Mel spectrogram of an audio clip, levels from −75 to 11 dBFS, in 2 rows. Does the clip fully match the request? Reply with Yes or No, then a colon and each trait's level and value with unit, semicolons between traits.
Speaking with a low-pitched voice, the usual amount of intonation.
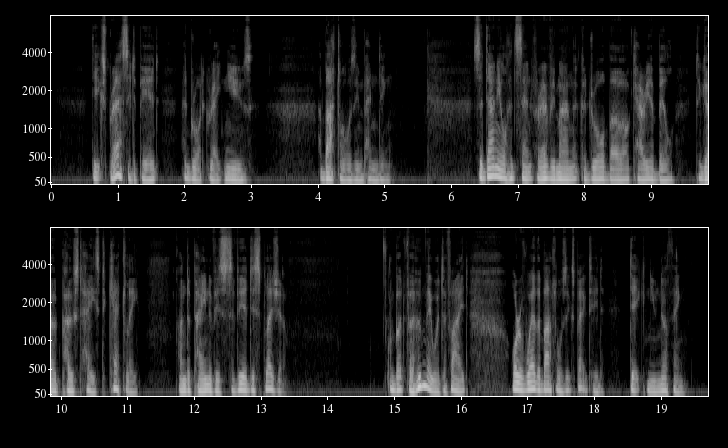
Yes: low, 105 Hz; average, 3.1 semitones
